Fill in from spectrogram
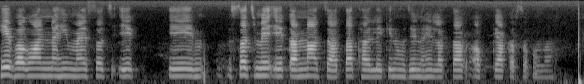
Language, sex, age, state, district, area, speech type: Hindi, female, 45-60, Uttar Pradesh, Mau, urban, read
